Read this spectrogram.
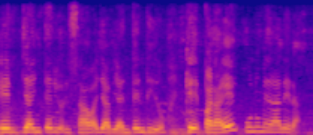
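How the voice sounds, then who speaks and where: A woman's voice: a little high, fairly quick, a little hiss or hum. A middle-aged Colombian woman, a community leader, telling stories in an interview and acting out the dialogue. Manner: animated, acts out quoted dialogue. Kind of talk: interview storytelling.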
